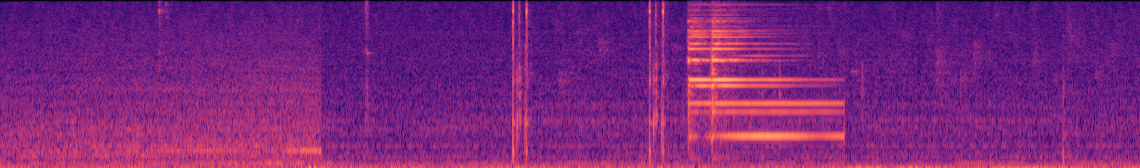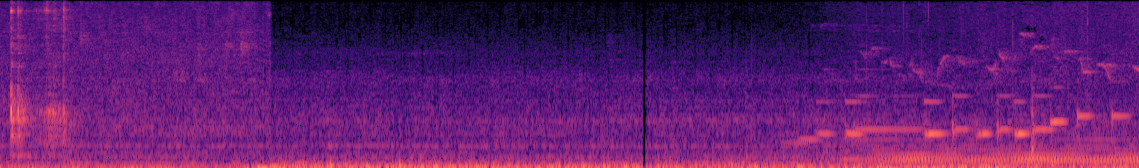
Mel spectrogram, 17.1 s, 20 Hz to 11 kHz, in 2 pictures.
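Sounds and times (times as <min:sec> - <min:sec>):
metal vessel struck and ringing: 0:05.2 - 0:06.4.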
